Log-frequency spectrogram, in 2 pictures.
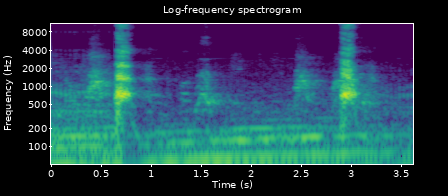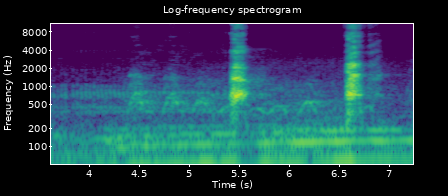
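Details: A small dog barks in four sharp, loud single barks spaced about two seconds apart, with a low steady hum and faint murmuring voices underneath.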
